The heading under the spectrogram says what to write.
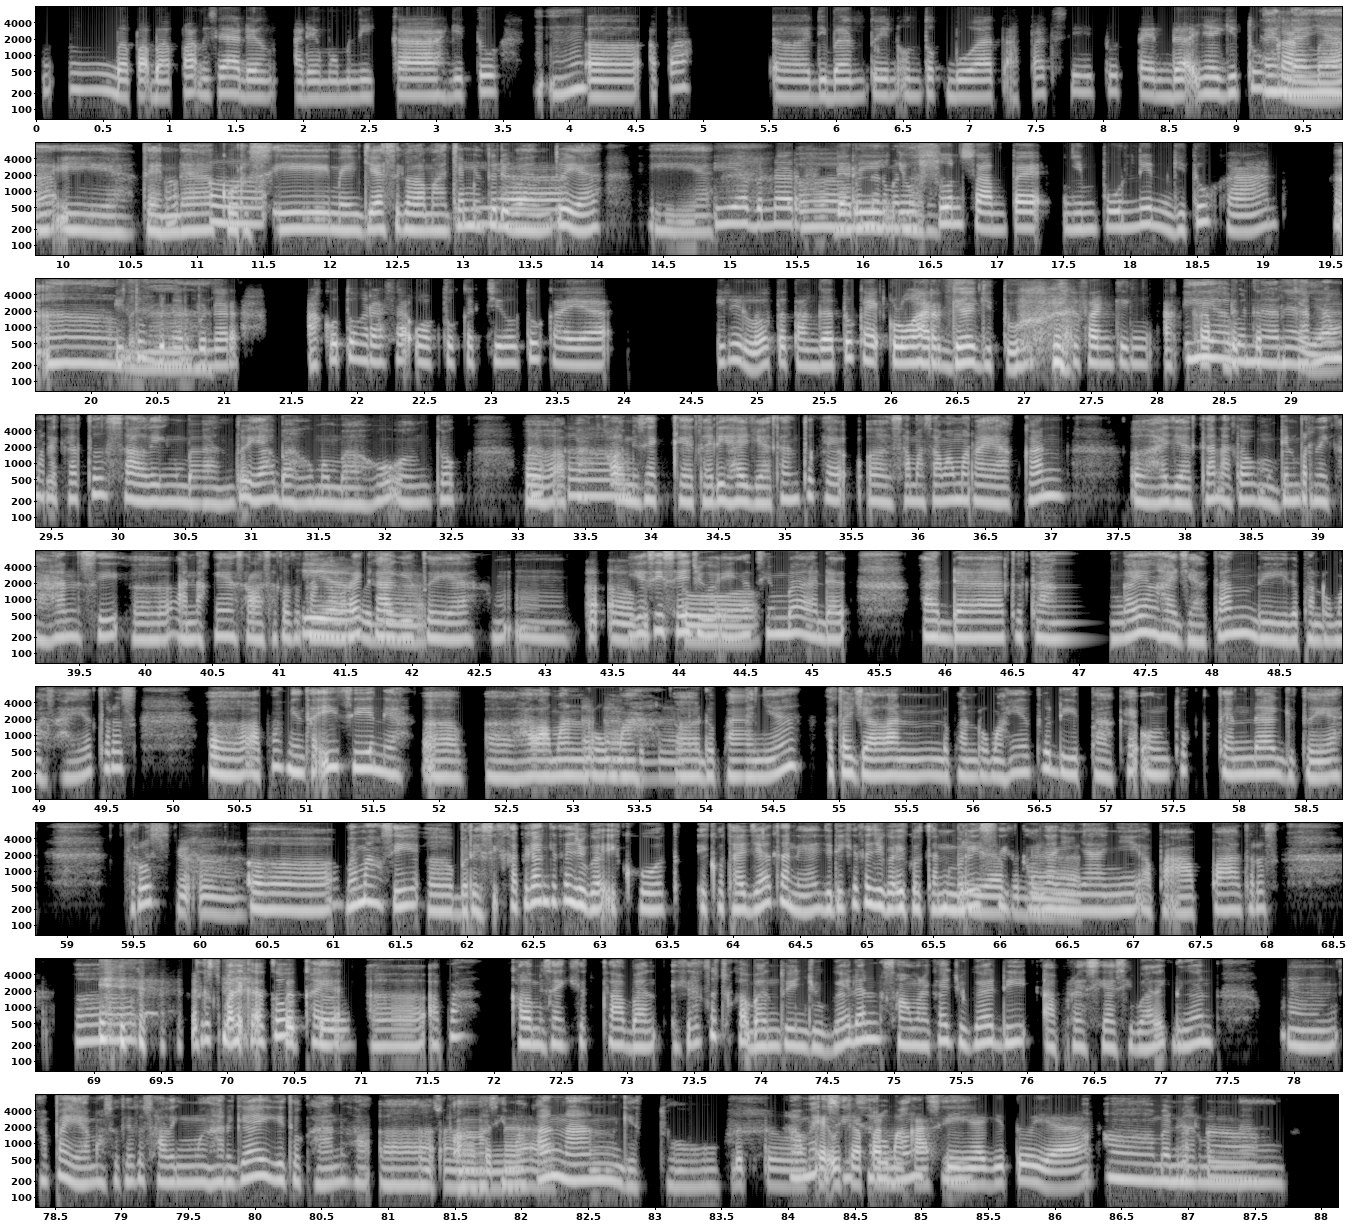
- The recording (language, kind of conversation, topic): Indonesian, unstructured, Apa kenangan bahagiamu bersama tetangga?
- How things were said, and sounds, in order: laugh; laughing while speaking: "Iya"; other background noise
